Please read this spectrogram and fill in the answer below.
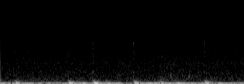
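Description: Low, irregular thumps, several a second, from a stylus writing on a tablet.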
